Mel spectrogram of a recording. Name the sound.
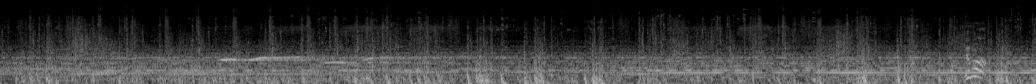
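horses galloping in Red Dead Redemption video game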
